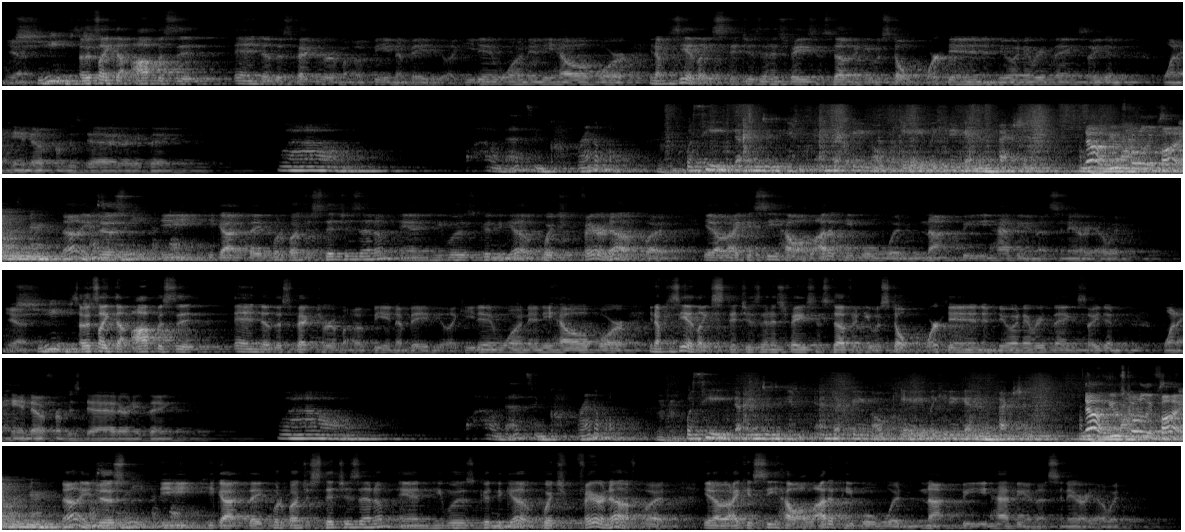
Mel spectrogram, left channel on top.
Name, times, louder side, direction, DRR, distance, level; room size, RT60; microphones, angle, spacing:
voice 1, 0.0-0.7 14.6-15.4 16.4-18.0 18.7-22.2 22.6-24.0 24.5-25.4 28.5-28.7, right 1 dB, 15° right, -2 dB, 3.2 m, -30 dB
voice 2, 0.8-1.9 2.3-13.5 18.3-18.7 22.6-23.7 24.2-24.8 25.2-34.8, right 3 dB, 80° right, 6 dB, 1.3 m, -32 dB
sound 1, 18.4-24.7, left 3 dB, 50° left, 1.8 m, -43 dB
13.0 x 9.6 x 9.8 m, 1.4 s
head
